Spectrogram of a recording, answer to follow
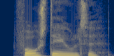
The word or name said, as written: forstavelse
